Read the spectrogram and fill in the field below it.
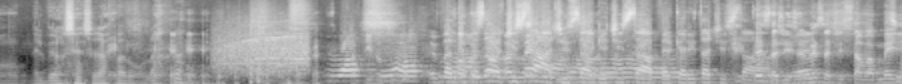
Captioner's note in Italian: applauso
